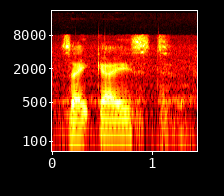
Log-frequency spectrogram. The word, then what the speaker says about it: Zeitgeist: I'm not sure if you saw this comment while I was gone, but uh somebody said zed in German is always pronounced like T's or TS, by the way.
